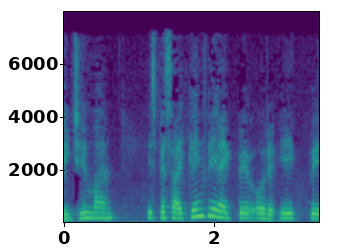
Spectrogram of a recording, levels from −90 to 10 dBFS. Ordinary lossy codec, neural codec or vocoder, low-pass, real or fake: MP3, 32 kbps; codec, 16 kHz in and 24 kHz out, 0.6 kbps, FocalCodec, streaming, 4096 codes; 7.2 kHz; fake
